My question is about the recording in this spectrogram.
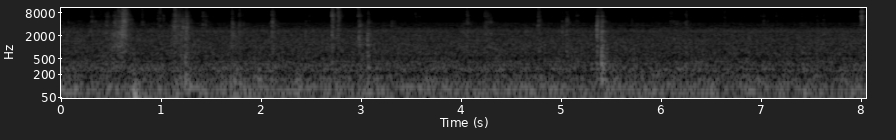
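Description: Faint crinkling of a plastic trading-card pack wrapper and the light clicks of cards being handled and slid against each other, in scattered irregular ticks. The sharpest click comes about five and a half seconds in.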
